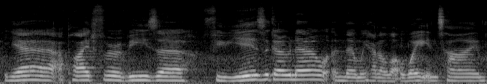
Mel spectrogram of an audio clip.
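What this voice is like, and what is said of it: British accent. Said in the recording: “as anyone listening can probably tell by my accent, I'm certainly not American. ... I've come from the UK”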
